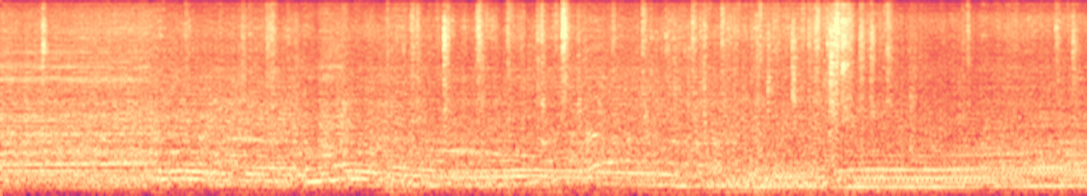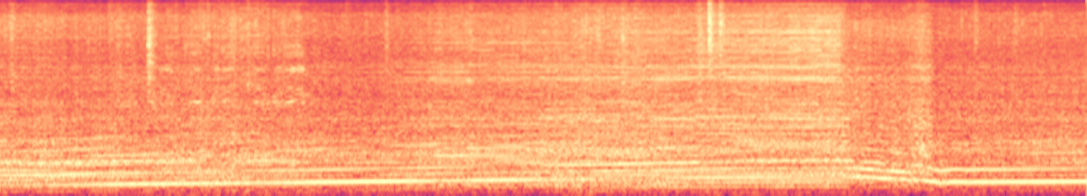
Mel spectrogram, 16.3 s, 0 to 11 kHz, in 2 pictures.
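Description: Peugeot 106 rally car engine heard from inside the cabin under hard driving: the revs fall away in the first few seconds, climb steadily for about nine seconds, then drop sharply near the end at a gear change. A few light knocks and clicks come through over the engine.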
